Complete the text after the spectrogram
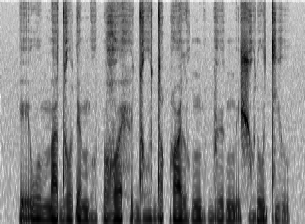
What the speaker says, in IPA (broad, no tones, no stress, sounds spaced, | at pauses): ḛ w u m a d oː ɗ ɛ m o̤ ɓ ʏ ʁʷ ɛ h ʏ d o̤ d ɵ qʷ e l o̤ ŋ͡m ṳ b ʏː ŋ͡m ḛ ʃ ṳ ɾ u tʲ u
